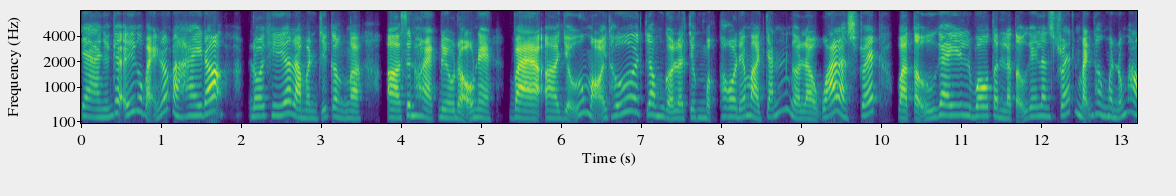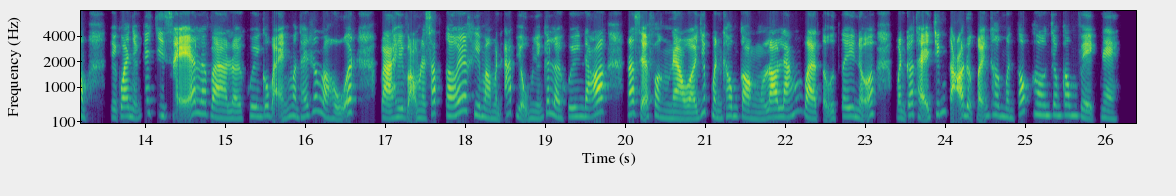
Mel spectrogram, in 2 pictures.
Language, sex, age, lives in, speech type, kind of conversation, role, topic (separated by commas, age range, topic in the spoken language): Vietnamese, female, 25-29, Vietnam, conversation, advice, user, Làm thế nào để vượt qua nỗi lo mình không đủ năng lực khi bắt đầu công việc mới?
